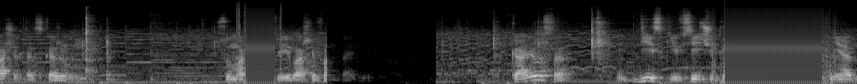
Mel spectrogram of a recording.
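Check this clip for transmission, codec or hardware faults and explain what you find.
Three faults stand out: two dropouts from an intermittent contact and one stretch where the level collapses in a way that points to a polarity problem.

The intermittent contact faults occur at 2.37–2.81 s and again at 7.12–8.36 s. A loose plug or cable briefly loses connection, so the signal path opens and the sound cuts out. Crackle marks the edges of each break as the contact scrapes open and closed, and only faint hiss remains in the gap. The first opening lasts about 0.29 s; the second is much longer, nearly a full second at about 0.98 s.

From 3.27 to 4.36 s the level drops by about 26 dB, leaving only a faint residue of the sound. The likely cause is one channel inverted. With one stereo channel's polarity reversed, anything common to both channels cancels when they are summed to mono. Centred material nearly disappears, and what survives is just the difference between the two channels.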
